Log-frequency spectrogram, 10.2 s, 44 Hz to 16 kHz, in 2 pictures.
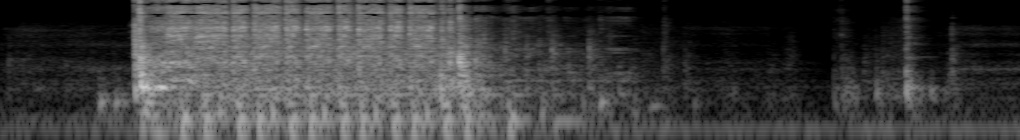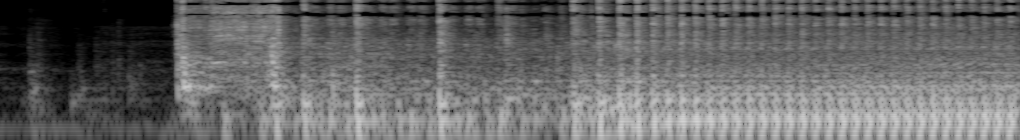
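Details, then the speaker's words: Husqvarna TS 248XD twin-cylinder riding mower that bogs or dies when the PTO is engaged: cranks, catches, dies, then restarts to a lumpy, loping idle. Pulling one spark plug changes nothing and pulling the other kills it, so it's firing on only one cylinder. "if you go to the other side and you pull it it kills the engine out so that tells me it's only firing on this cylinder so out of the two cylinders it's only running on one"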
